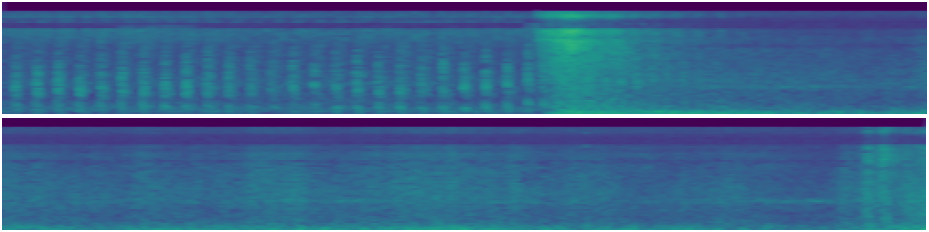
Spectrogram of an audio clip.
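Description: A helicopter's rotor chops loudly overhead.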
